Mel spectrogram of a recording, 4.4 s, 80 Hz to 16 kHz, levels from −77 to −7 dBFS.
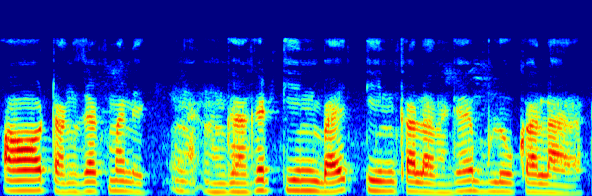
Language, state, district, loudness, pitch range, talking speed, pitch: Kokborok, Tripura, West Tripura, -17 LUFS, 160-185 Hz, 160 wpm, 175 Hz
